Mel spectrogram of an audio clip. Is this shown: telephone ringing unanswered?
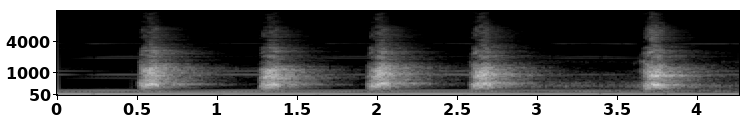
no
